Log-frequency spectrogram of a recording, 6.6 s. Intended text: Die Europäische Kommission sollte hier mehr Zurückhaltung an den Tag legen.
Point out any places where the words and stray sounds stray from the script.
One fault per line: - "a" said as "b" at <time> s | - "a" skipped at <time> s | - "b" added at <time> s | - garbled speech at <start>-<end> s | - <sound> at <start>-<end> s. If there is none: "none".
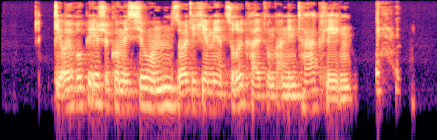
- cough at 5.6-6.0 s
